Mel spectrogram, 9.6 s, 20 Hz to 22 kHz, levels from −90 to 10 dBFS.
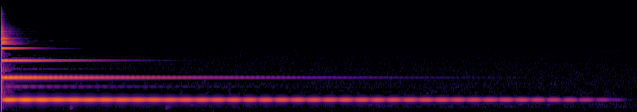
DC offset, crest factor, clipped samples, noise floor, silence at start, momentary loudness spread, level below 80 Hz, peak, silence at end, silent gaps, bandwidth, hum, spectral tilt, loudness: under 0.1%; 30 dB; under 0.1%; -64 dBFS; 0 s; 20 LU; under -90 dBFS; 0 dBFS; 0.7 s; none; 10.5 kHz; none; 0.5 dB/octave; -30 LUFS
